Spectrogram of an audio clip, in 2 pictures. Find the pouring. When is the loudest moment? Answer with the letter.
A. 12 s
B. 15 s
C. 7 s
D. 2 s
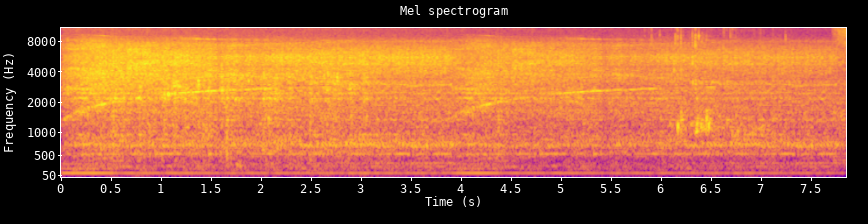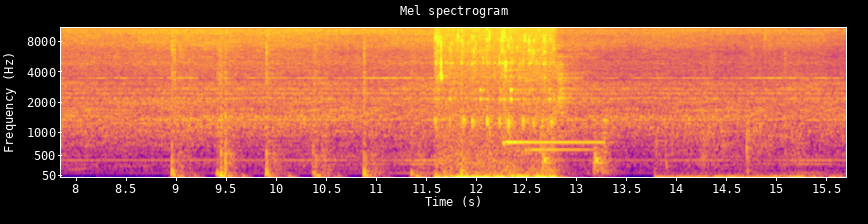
A.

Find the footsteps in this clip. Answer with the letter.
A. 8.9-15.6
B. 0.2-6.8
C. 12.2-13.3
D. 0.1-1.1
A.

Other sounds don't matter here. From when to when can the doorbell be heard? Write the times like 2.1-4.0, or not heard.
12.2-13.3.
